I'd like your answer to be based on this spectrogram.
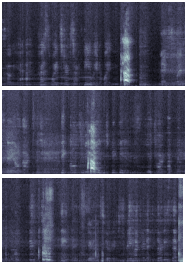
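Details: Little boy hiccuping: sharp, abrupt hiccups recurring every few seconds, with quiet adult talk in the background; ordinary hiccups.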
